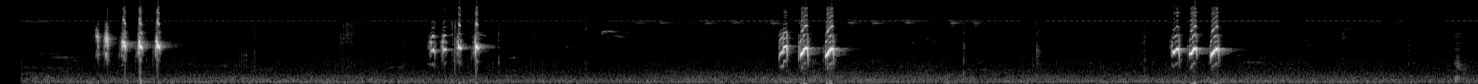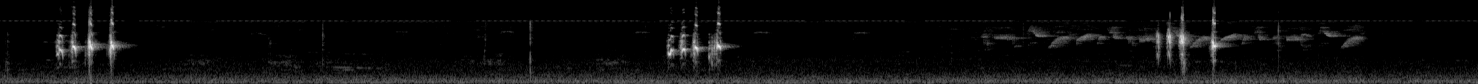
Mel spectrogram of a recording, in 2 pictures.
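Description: Yellow-vented bulbul (trucukan) singing in short loud phrases of a few rapid notes, one phrase about every three to four seconds, seven in all, with softer chattering between the last two near the end.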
